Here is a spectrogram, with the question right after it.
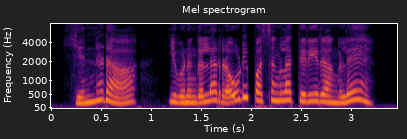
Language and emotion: Tamil, fearful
